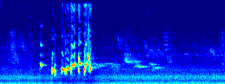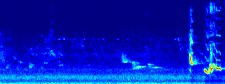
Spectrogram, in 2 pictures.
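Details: Bulbul singing a Fawi-style phrase twice: a short, lively run of clear slurred whistles, then quiet faint notes, and the phrase begins again at the close, with low steady hum beneath.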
